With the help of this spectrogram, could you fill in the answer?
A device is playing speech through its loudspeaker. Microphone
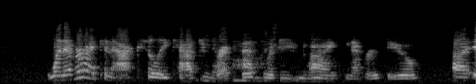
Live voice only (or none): um, you know, have the treat you want.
